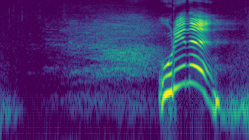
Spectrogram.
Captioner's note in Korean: 관중들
